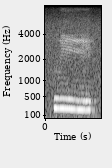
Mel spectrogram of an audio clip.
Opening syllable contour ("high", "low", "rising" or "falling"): low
